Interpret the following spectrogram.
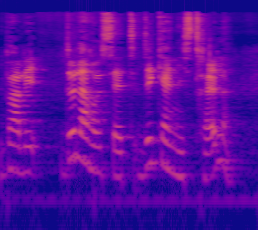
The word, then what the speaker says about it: canistrelli: Aujourd'hui, je vais vous parler de la recette des canistrelles. Canistrelli, prononcé canistrelle par les Corses, puisque c'est une recette qui vient de Corse.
